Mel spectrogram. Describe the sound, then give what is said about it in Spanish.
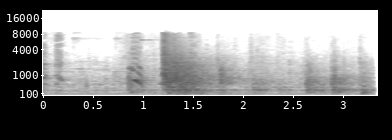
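A door being shut in an eighteenth-century drama, a solid thud followed by a few softer bumps and rustles. “La chica cierra la puerta”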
